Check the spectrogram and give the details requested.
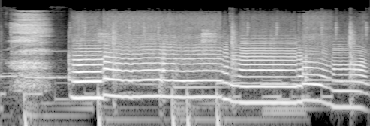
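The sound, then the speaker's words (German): Loud lip buzzing into a brass mouthpiece, a brief breathy rush followed by a raspy, insect-like tone that holds for about four seconds while its pitch wobbles and steps. “Die Lippen müssen sich mehrere hundertmal pro Sekunde öffnen und schließen nur so kommt ein ordentlicher Ton heraus.”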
